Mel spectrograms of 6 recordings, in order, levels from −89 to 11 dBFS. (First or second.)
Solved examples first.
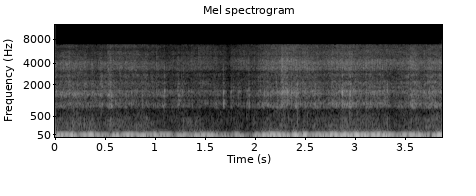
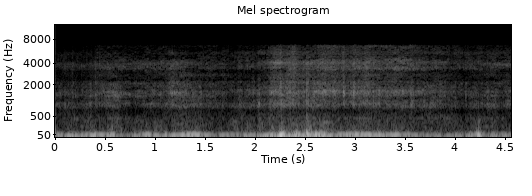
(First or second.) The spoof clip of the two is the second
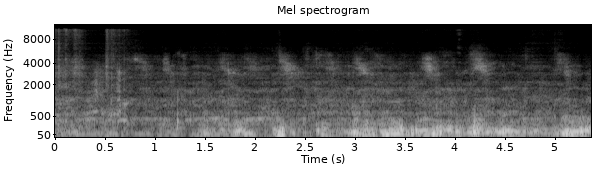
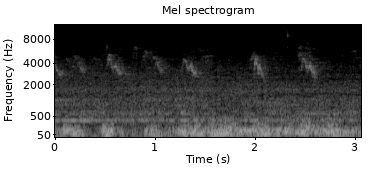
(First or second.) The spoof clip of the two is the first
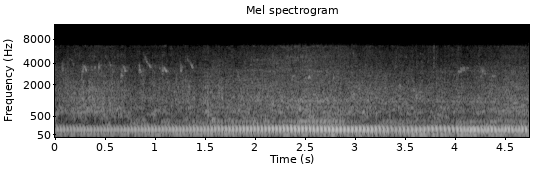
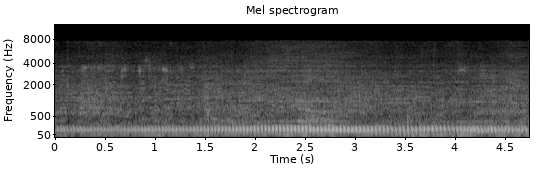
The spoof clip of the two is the second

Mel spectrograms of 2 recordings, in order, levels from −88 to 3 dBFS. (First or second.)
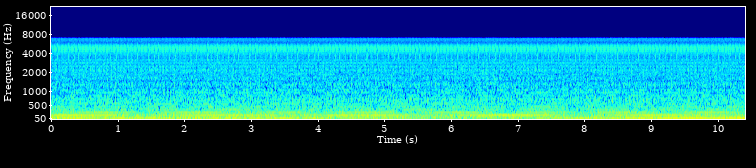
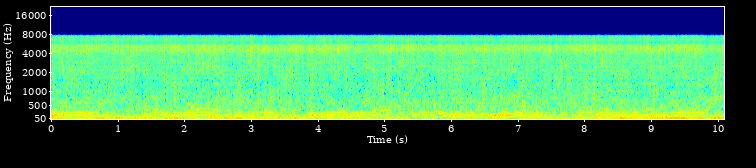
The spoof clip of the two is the second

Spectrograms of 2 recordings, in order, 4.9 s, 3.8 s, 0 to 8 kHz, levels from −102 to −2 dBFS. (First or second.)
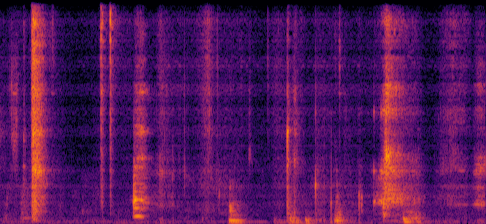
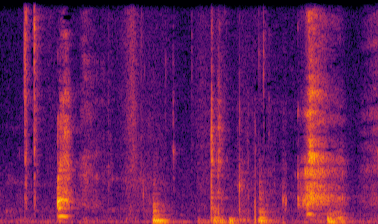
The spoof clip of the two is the first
